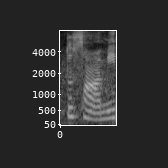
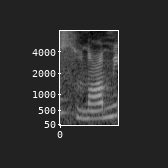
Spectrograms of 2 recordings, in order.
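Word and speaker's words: tsunami: इसे हम तसामी नहीं पढ़ेंगे। टी साइलेंट है सेंस सुनामी पढ़ते हैं।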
